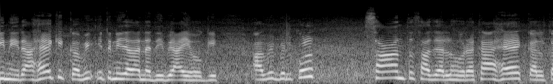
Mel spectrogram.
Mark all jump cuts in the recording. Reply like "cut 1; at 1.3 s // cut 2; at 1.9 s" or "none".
none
